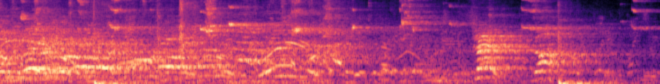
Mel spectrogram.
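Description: A basketball bounces with dull thuds on a wooden court.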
